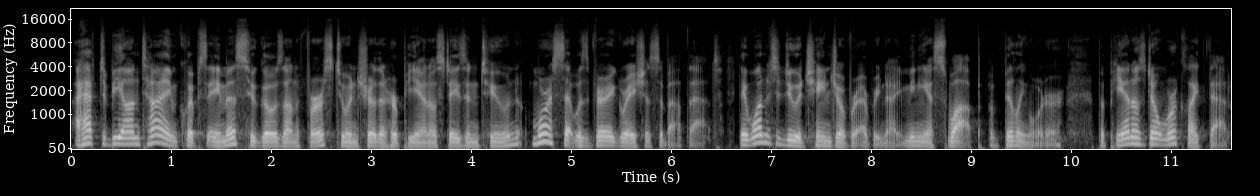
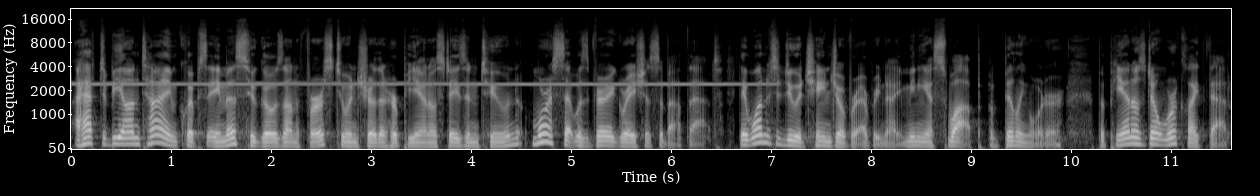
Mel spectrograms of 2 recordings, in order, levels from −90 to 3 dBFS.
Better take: first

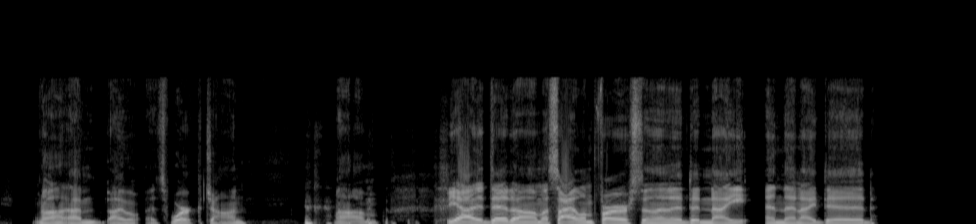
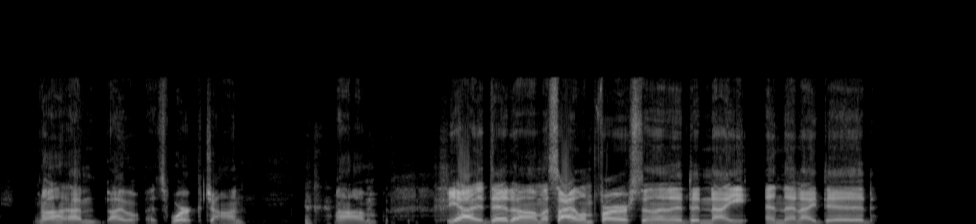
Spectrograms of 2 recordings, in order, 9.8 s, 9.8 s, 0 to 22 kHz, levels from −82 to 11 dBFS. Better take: first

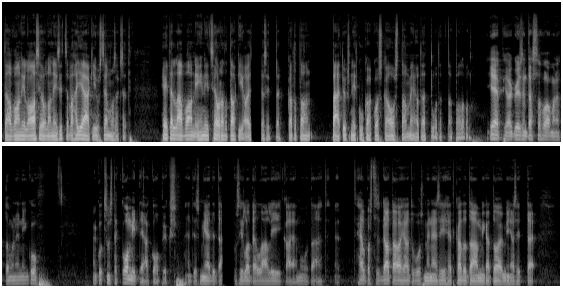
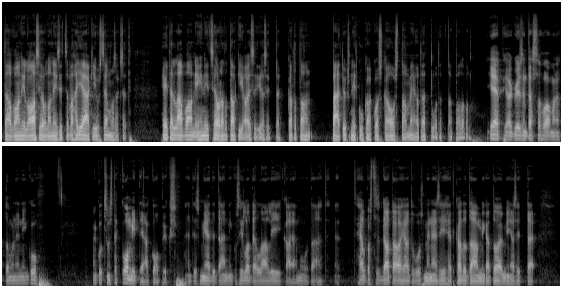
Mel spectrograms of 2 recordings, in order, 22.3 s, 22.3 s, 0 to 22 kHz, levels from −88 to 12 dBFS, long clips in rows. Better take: second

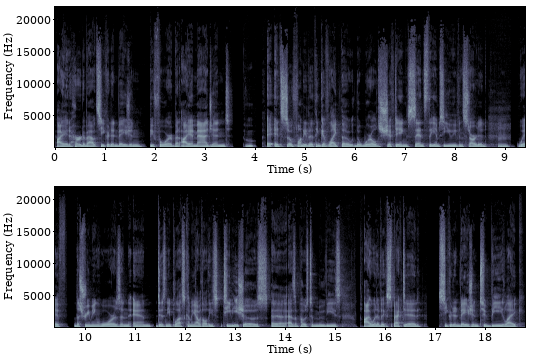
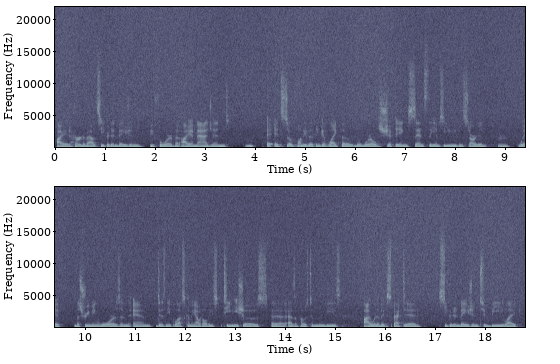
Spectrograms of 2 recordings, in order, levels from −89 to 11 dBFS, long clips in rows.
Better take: first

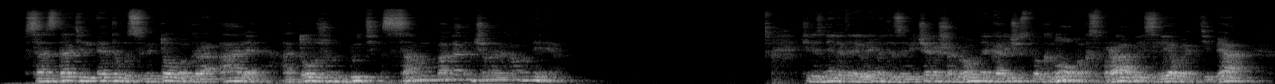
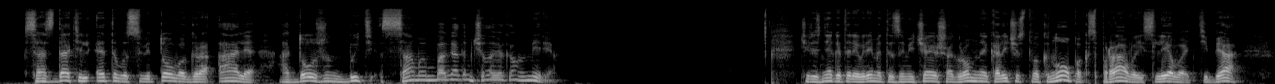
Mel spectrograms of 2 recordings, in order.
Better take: second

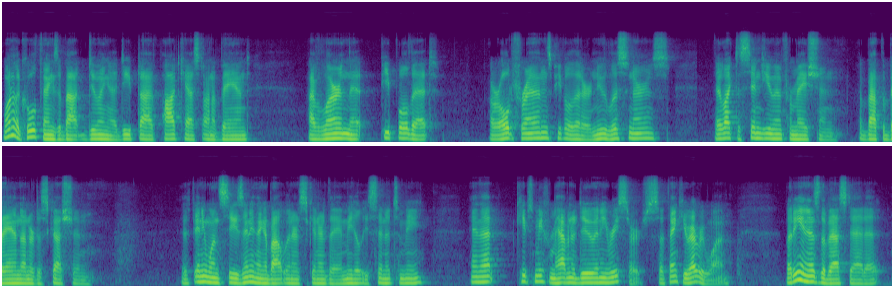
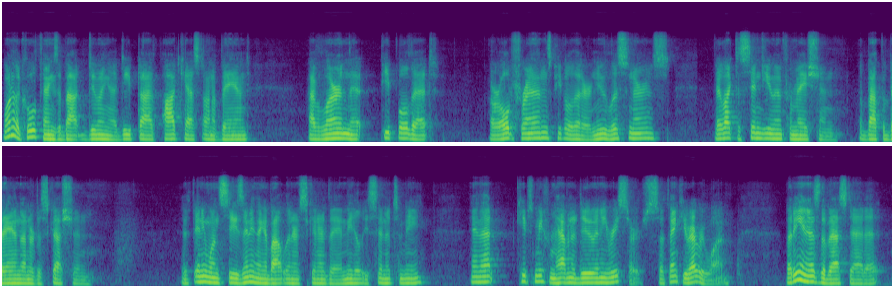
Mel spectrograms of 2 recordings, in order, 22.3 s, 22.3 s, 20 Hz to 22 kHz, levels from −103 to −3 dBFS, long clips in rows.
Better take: first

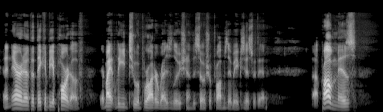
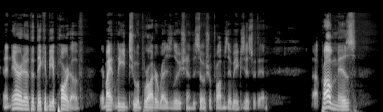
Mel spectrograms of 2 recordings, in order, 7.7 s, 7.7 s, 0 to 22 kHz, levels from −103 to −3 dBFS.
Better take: second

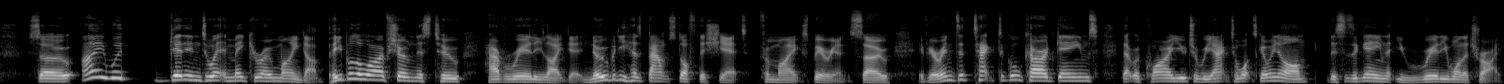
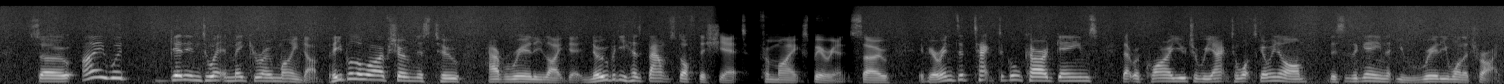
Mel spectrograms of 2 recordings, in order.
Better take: first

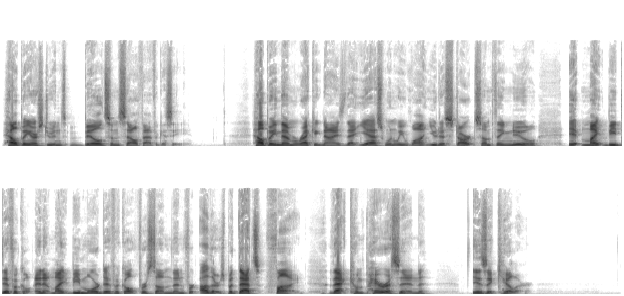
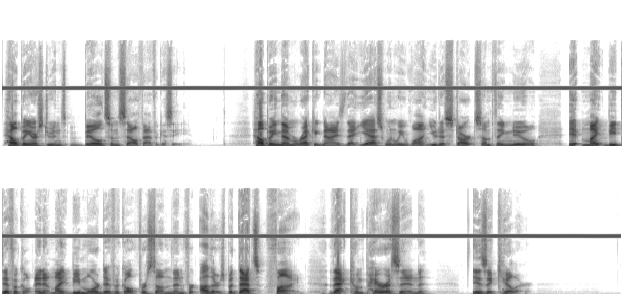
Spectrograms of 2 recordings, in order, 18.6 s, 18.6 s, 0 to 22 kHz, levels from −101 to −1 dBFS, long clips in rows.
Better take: first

